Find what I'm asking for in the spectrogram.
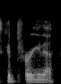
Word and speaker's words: Caitriona: Starring Caitriona Balfe, Katrina. I don't know how to pronounce her name. I think it's Katrina Balfe, Judi Dench, Jamie Dornan, and Kieran Hines.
